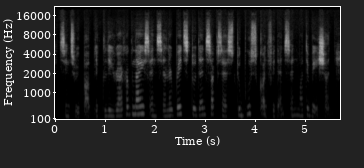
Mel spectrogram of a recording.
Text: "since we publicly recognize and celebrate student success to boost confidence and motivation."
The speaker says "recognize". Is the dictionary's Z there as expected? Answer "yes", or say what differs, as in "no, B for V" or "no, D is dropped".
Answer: no, S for Z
